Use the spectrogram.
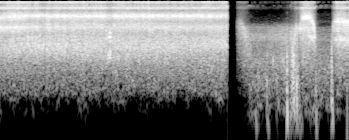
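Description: Steady rushing roar of Anahaw Falls, a tall waterfall, loud and continuous, briefly cut off then resuming with some splashing.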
